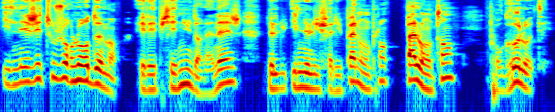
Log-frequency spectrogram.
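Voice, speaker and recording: A man's voice: mid-range voice, expressive, fairly quick, darkish tone. A man hosting a podcast who narrates a Christmas storybook tale in a playful way, with running gags. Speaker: podcast host.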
